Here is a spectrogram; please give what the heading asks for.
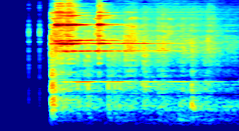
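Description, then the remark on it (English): Two faint ticks, then a bright bell strikes and rings out with sustained metallic overtones, slowly decaying over a couple of seconds, with a second light tap near the end. No one speaks. The bell marks the start of an economic commentary. “In future episodes, this bell sound indicates an economic commentary.”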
